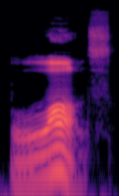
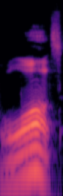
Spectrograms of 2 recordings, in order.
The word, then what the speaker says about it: Lens: So it's Lens, or something like that. It's like you say the S, but not so much the N.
